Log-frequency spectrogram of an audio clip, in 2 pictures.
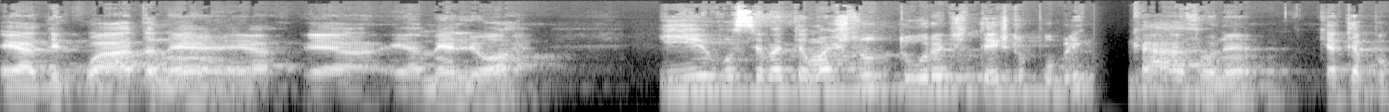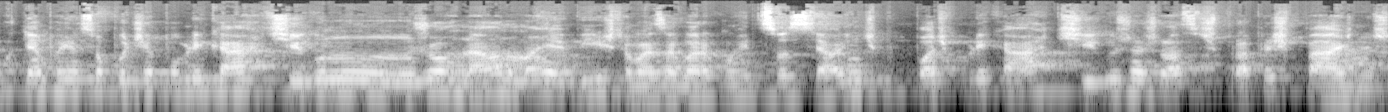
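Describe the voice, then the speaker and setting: A man's fairly high, lively voice with vocal fry at a fairly quick pace. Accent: Rio de Janeiro. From Brazil, Rio de Janeiro (until 14). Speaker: teacher. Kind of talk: online lecture. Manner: hesitant, repeats words.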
